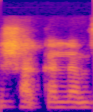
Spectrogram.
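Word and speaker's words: शकलम्: So sa and sha again, if you change the difference in the meaning. Then sakrit and shakrit. Sakrit means immediately, at once, at together, like at once, sakrit. Shakrit is cow dung. So just by changing sa to sha, you find so much of difference in the meanings.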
